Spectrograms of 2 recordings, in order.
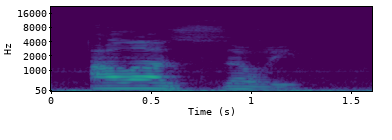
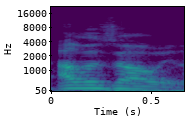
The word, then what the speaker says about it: Alazawi: Alaz Zoe. It's Al-Zawi. Al-Zawi. Alazawi. Al-Zawi. Al-Zawi. There's an A there. Al-Zawi. Alazawi. Alazawi, that's it.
